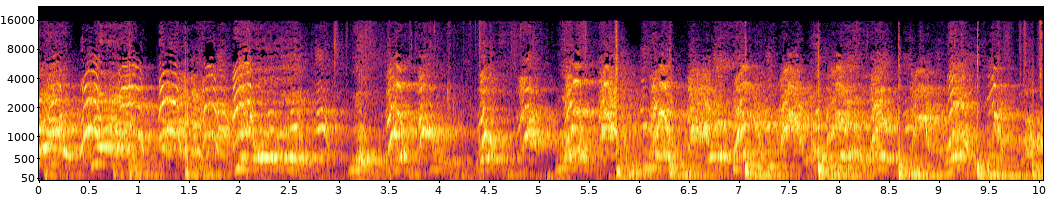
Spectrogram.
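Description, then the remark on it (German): Several actors on stage imitate apes at the end of a theatre production, a loud, dense tangle of overlapping hoots, shrieks and yelps that rise and fall without pause for the whole stretch. “Ergibt das auf Dauer Sinn, diese Affengeräusche auf der Bühne?”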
